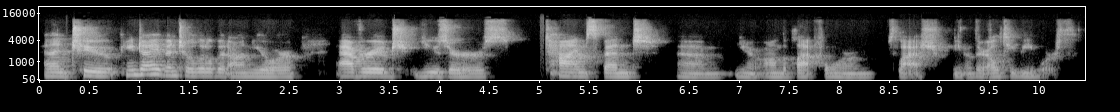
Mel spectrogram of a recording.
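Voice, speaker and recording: A woman asking questions as a pitch competition judge over a video call. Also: steady tone, a little slow, fairly bright tone. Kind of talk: question-and-answer on a panel. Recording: roomy, echoing video-call audio.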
